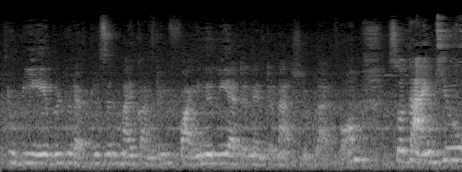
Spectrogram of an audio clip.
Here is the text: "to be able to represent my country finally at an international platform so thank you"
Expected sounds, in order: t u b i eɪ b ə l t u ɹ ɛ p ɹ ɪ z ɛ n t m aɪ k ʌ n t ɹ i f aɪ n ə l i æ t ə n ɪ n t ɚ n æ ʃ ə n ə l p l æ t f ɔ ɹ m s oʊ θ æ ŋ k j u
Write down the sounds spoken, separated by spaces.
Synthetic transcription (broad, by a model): t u b i eɪ b ə l t u ɹ ɛ p ɹ ɪ z ɛ n t m aɪ k ʌ n t ɹ i f aɪ n ə l i æ t ə n ɪ n t ɚ n æ ʃ ə n ə l p l æ t f ɔ ɹ m s oʊ t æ ŋ k j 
